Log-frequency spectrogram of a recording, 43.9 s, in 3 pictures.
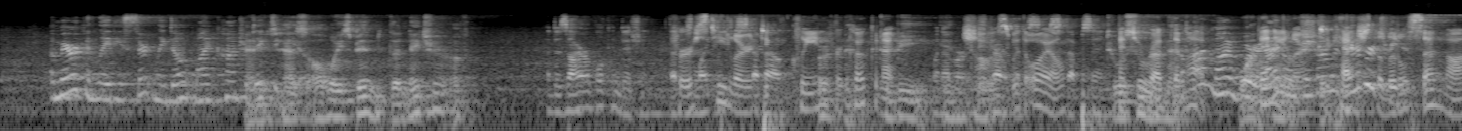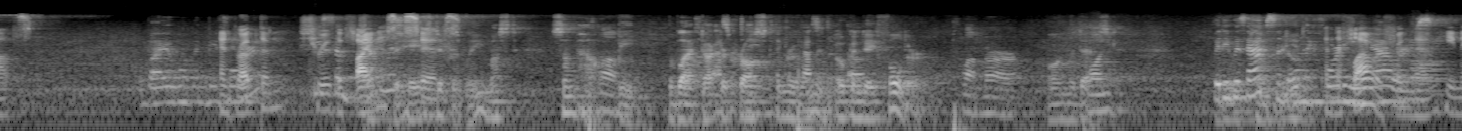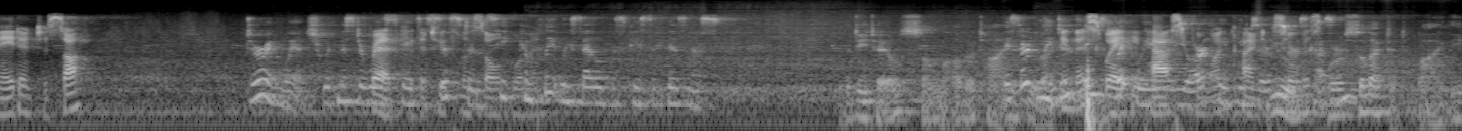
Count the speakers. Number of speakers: four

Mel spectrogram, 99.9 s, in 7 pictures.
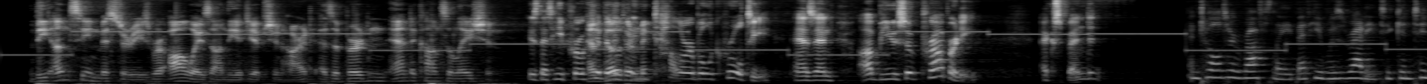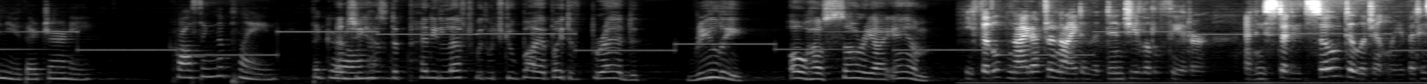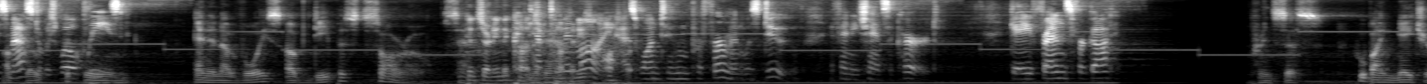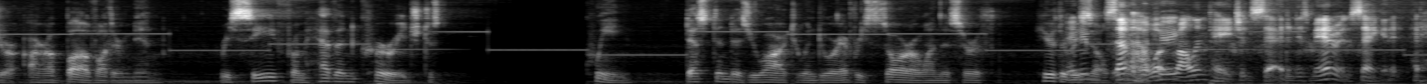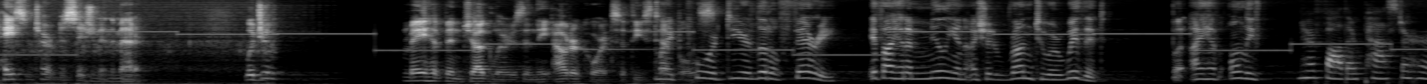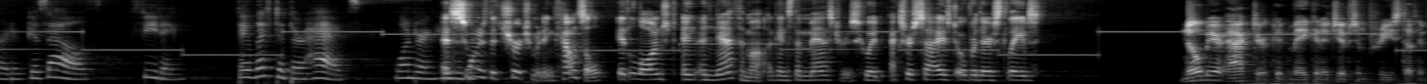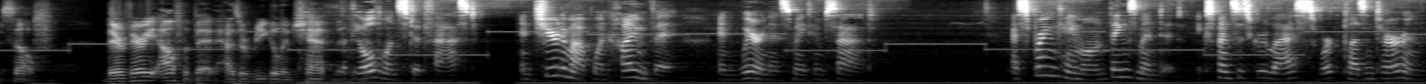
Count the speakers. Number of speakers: seven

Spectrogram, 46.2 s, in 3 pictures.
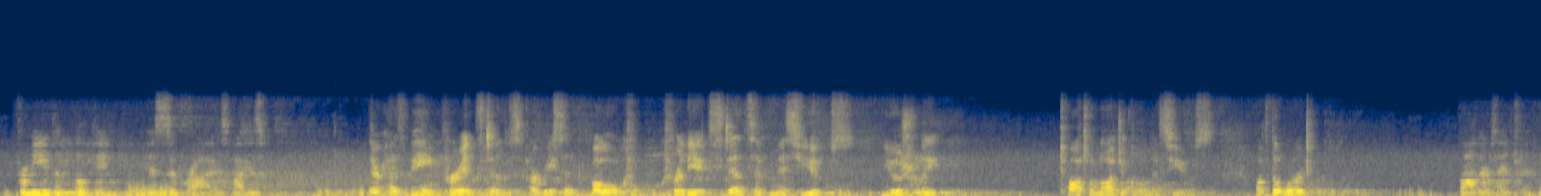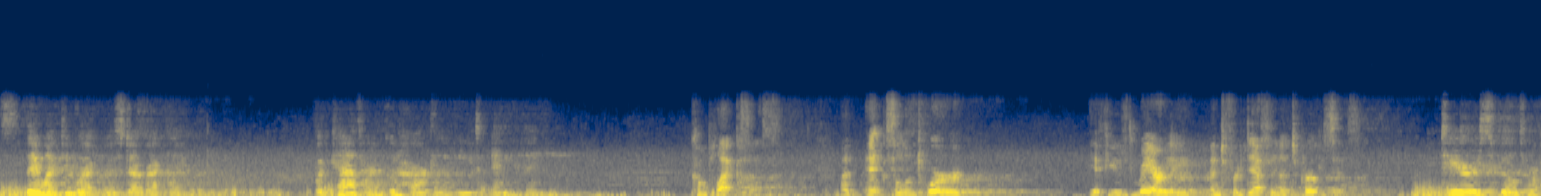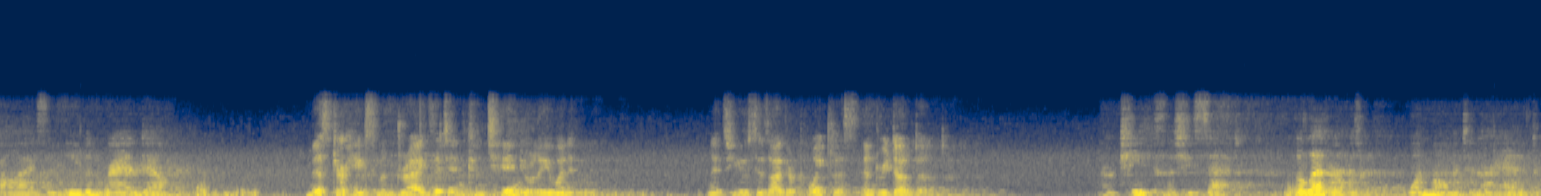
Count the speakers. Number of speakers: two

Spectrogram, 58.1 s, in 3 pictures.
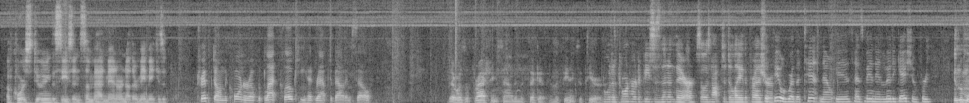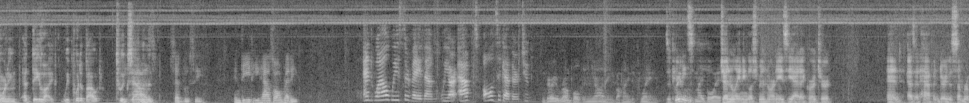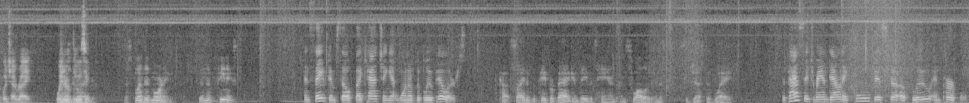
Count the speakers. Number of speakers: eight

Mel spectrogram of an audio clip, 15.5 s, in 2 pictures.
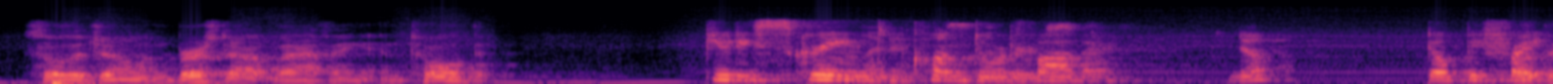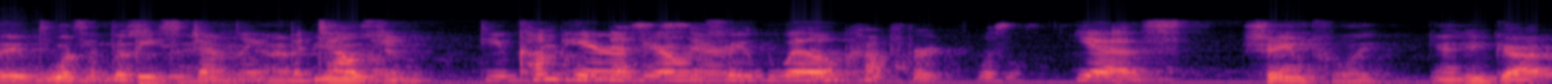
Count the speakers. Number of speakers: three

